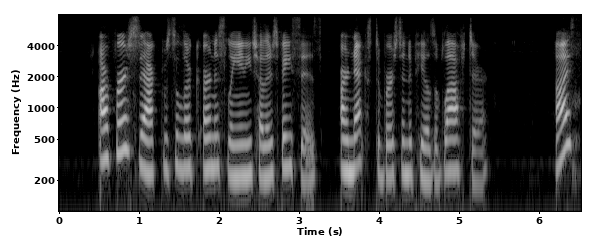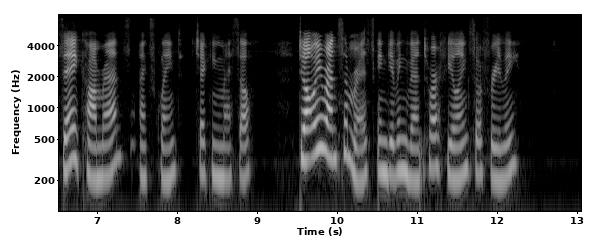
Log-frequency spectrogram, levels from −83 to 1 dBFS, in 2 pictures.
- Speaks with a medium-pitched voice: No, high, 240 Hz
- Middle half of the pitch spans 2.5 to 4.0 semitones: Yes, average, 3.3 semitones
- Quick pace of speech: No, average, 180 wpm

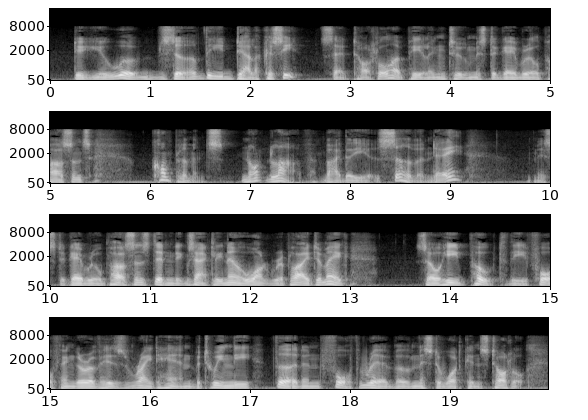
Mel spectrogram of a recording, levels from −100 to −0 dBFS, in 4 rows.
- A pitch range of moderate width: Yes, average, 3.2 semitones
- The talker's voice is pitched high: No, very low, 90 Hz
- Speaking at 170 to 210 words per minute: No, average, 150 wpm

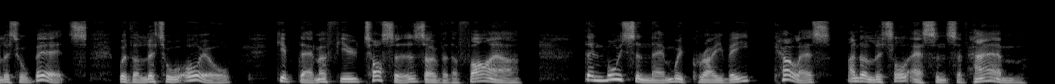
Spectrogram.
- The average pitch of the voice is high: No, low, 115 Hz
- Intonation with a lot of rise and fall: Yes, wide, 6.4 semitones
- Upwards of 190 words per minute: No, average, 150 wpm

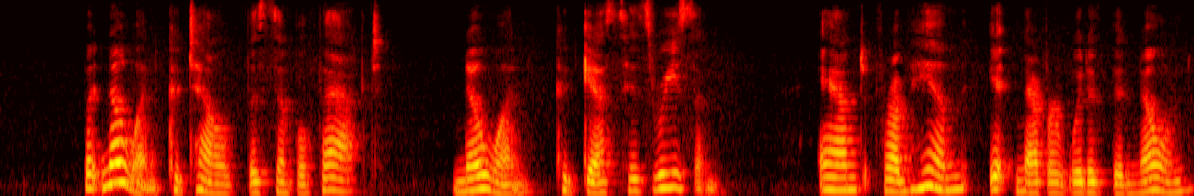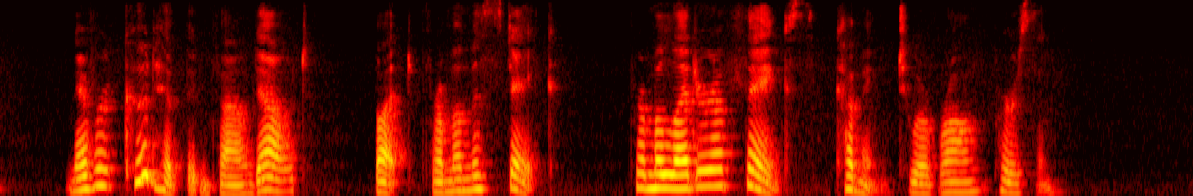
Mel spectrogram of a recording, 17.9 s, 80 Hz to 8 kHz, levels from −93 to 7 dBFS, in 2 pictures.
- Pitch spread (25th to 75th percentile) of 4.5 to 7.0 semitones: Yes, average, 5.2 semitones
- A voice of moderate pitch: Yes, medium, 170 Hz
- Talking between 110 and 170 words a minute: Yes, average, 145 wpm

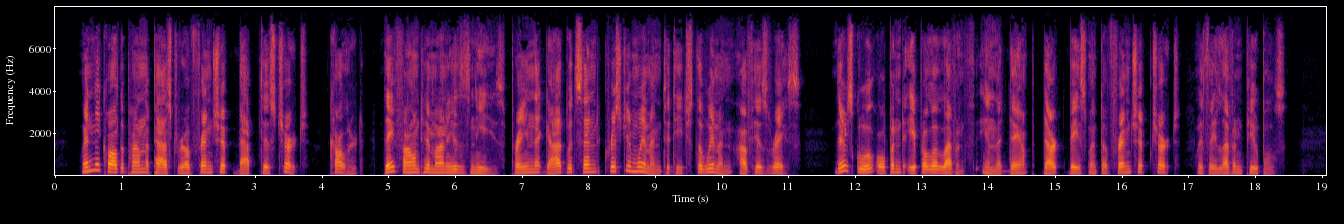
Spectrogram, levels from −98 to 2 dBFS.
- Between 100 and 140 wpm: No, average, 150 wpm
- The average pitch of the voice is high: No, medium, 145 Hz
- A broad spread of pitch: No, average, 4.0 semitones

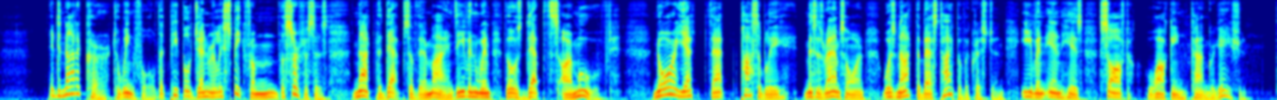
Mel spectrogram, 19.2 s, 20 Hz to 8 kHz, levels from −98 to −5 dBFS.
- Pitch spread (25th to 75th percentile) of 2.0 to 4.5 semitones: No, wide, 5.6 semitones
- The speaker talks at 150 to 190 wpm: No, average, 140 wpm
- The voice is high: No, low, 115 Hz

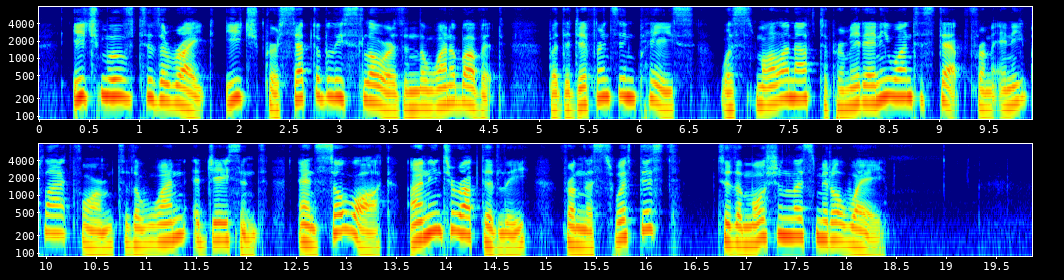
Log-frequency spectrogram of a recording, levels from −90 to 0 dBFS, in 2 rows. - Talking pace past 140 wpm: No, slow, 135 wpm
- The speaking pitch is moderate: Yes, medium, 170 Hz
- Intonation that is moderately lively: No, wide, 6.8 semitones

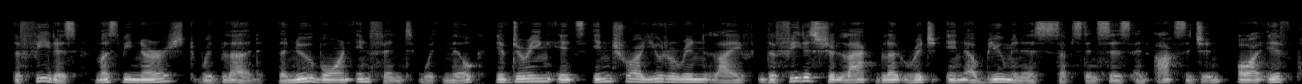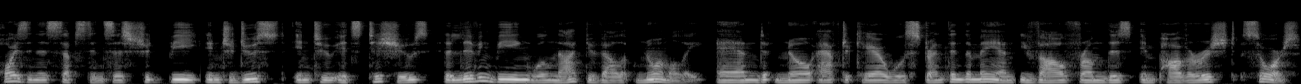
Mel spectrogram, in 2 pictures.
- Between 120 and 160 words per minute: Yes, average, 140 wpm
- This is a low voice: Yes, low, 105 Hz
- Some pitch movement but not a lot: Yes, average, 3.2 semitones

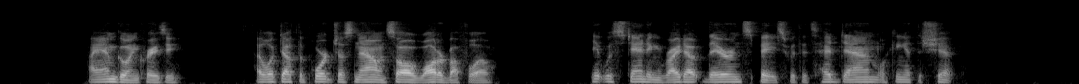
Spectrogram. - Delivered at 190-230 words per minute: No, average, 180 wpm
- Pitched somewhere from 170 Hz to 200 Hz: No, low, 110 Hz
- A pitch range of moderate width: No, narrow, 2.1 semitones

